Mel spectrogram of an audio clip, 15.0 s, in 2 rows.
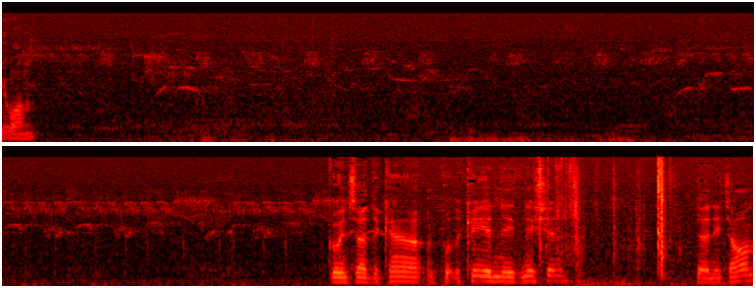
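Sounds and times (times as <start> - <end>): birds chirping: 0.0 - 15.0
low rumbles: 4.4 - 15.0.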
